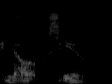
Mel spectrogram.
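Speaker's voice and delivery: barely-there whisper, muttered low under the breath. Voicing a character who accuses another player, muttered under his breath. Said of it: "just under his breath".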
